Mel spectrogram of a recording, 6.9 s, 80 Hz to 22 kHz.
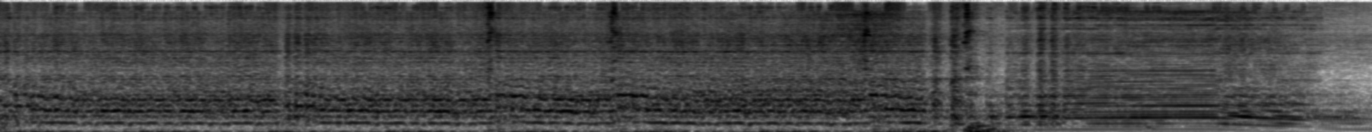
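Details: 1948 Ford flathead on an engine stand, choke half open, poor carburetor leaking fuel, melted wire; rough uneven running for a few seconds then coughs, winds down and stops, with fuel starvation noted.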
